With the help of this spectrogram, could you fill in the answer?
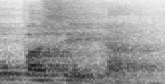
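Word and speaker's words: Upasika: ¿Cómo se escribe ese Upasica? Upasica, U-P-A-S-I-K-A.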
